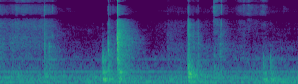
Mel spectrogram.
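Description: A small plastic block taps and scrapes on a wooden table as it is picked up.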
